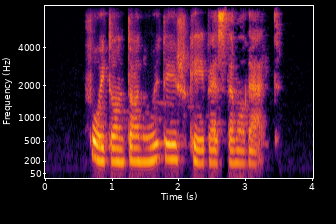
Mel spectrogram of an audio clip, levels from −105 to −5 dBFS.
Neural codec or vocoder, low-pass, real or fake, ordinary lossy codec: none; 7.2 kHz; real; Opus, 32 kbps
